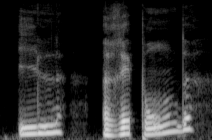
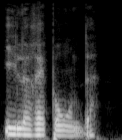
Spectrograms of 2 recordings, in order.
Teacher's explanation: E-N-T is actually not pronounced, it's only répondent, okay, at the end it's the sound of the d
